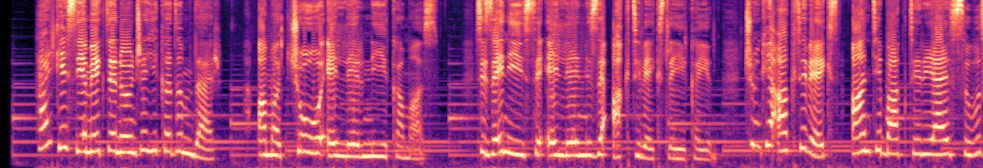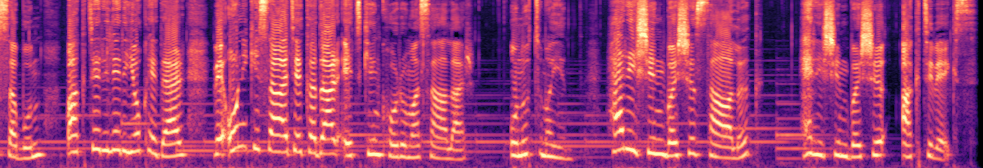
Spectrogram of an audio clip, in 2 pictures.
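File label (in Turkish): sicak sakin, seslendirme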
